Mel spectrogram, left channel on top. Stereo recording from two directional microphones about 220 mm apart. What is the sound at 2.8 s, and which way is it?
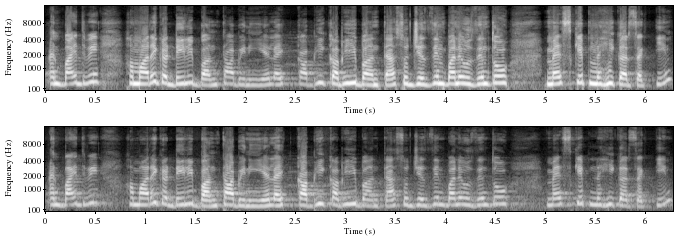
A woman's voice, 35° left (ahead or behind).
